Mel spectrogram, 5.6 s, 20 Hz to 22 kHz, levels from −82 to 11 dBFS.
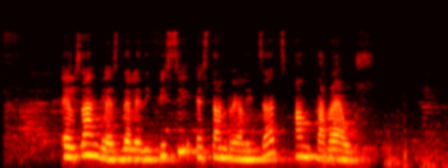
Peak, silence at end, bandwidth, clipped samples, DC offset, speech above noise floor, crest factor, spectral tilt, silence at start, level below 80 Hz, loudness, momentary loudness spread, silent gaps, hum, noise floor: -6 dBFS; 0.25 s; 11.5 kHz; under 0.1%; under 0.1%; 25 dB; 18 dB; -7.5 dB/octave; 0.3 s; -58 dBFS; -23 LUFS; 7 LU; none; none; -48 dBFS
